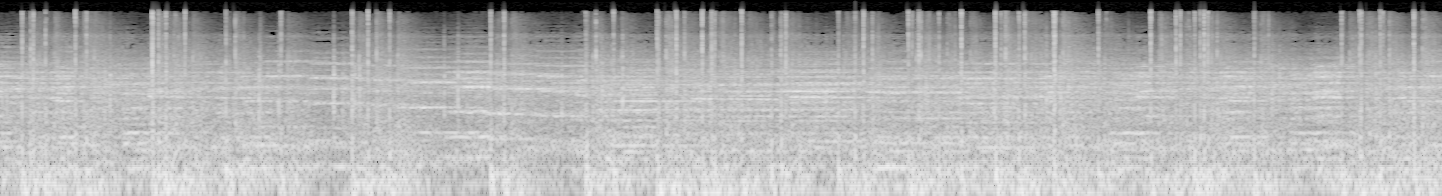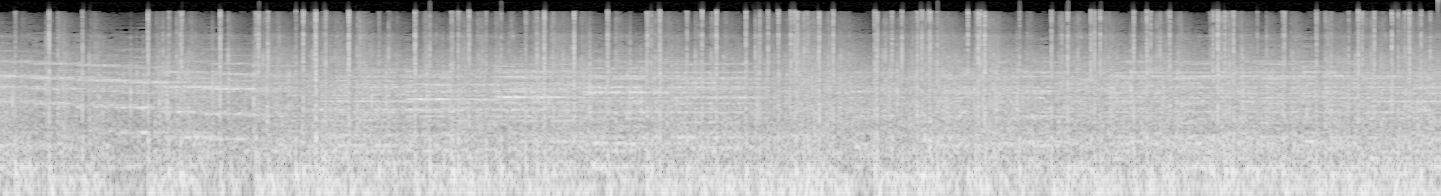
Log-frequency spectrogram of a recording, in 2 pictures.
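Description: Large fireworks display going off without pause, loud and dense with bangs and crackling from aerial shells and ground fountains, with music playing along.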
